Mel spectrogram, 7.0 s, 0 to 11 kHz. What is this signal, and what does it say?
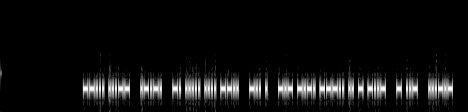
Morse code, heard as a keyed tone, about 51 wpm, 700 Hz. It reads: 73 <AR> N5HZ DE KC8ITX TU <SK>
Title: Practice QSO - Exchange 4 - Ending - 50wpm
